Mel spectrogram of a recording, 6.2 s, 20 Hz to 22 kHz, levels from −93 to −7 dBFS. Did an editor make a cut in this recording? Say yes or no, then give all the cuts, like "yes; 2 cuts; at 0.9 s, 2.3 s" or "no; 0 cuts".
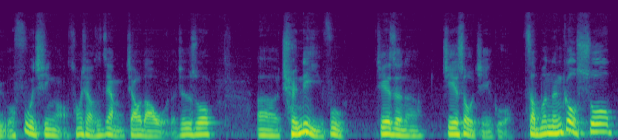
yes; 1 cut; at 5.1 s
